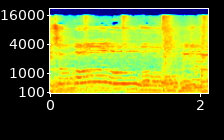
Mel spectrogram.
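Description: A live blues band playing: electric guitar, drums, electric keyboard and bass, with a melody line that bends up and down in pitch over a steady beat.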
